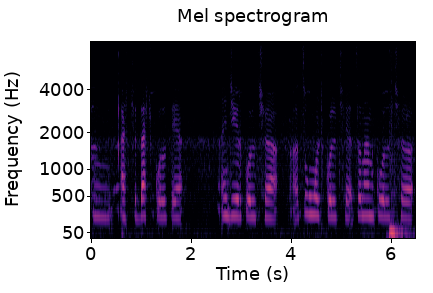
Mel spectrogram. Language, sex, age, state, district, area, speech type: Kashmiri, female, 45-60, Jammu and Kashmir, Ganderbal, rural, spontaneous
